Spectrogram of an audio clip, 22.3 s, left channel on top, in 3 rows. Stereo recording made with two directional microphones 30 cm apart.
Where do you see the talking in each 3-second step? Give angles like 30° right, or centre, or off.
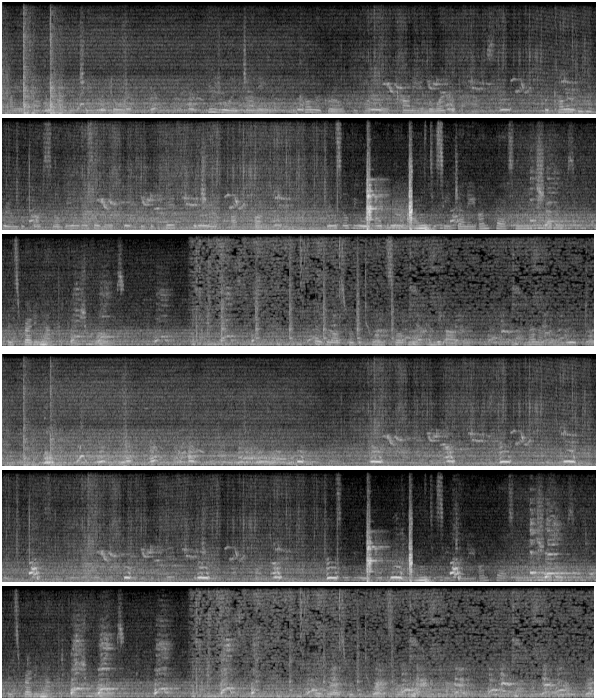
60° left, 60° left, 60° left, 60° left, 40° left, centre, 20° left, 60° left.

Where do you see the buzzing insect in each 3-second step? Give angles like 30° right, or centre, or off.
30° right, 30° right, 10° right, 30° left, 10° left, 10° right, 20° right, 30° right.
